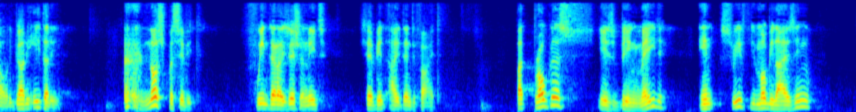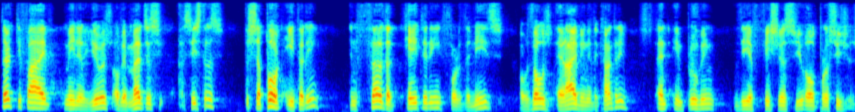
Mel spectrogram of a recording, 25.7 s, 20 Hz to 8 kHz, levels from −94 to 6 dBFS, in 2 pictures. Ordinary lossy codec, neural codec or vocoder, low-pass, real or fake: none; codec, 16 kHz, 1.1 kbps, Voila-Tokenizer; none; fake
